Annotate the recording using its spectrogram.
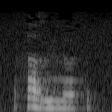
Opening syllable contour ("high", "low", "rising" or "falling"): falling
